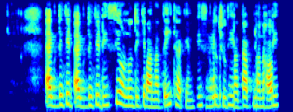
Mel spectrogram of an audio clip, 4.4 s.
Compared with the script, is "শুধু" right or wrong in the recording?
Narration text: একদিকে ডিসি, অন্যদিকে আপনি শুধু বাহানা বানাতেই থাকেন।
wrong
